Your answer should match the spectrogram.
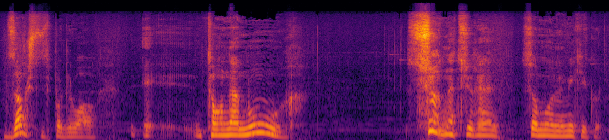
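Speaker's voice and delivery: intense, loud prayer over a friend; fervent prayer. Real, not acted. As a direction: pray with fervor, rising.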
